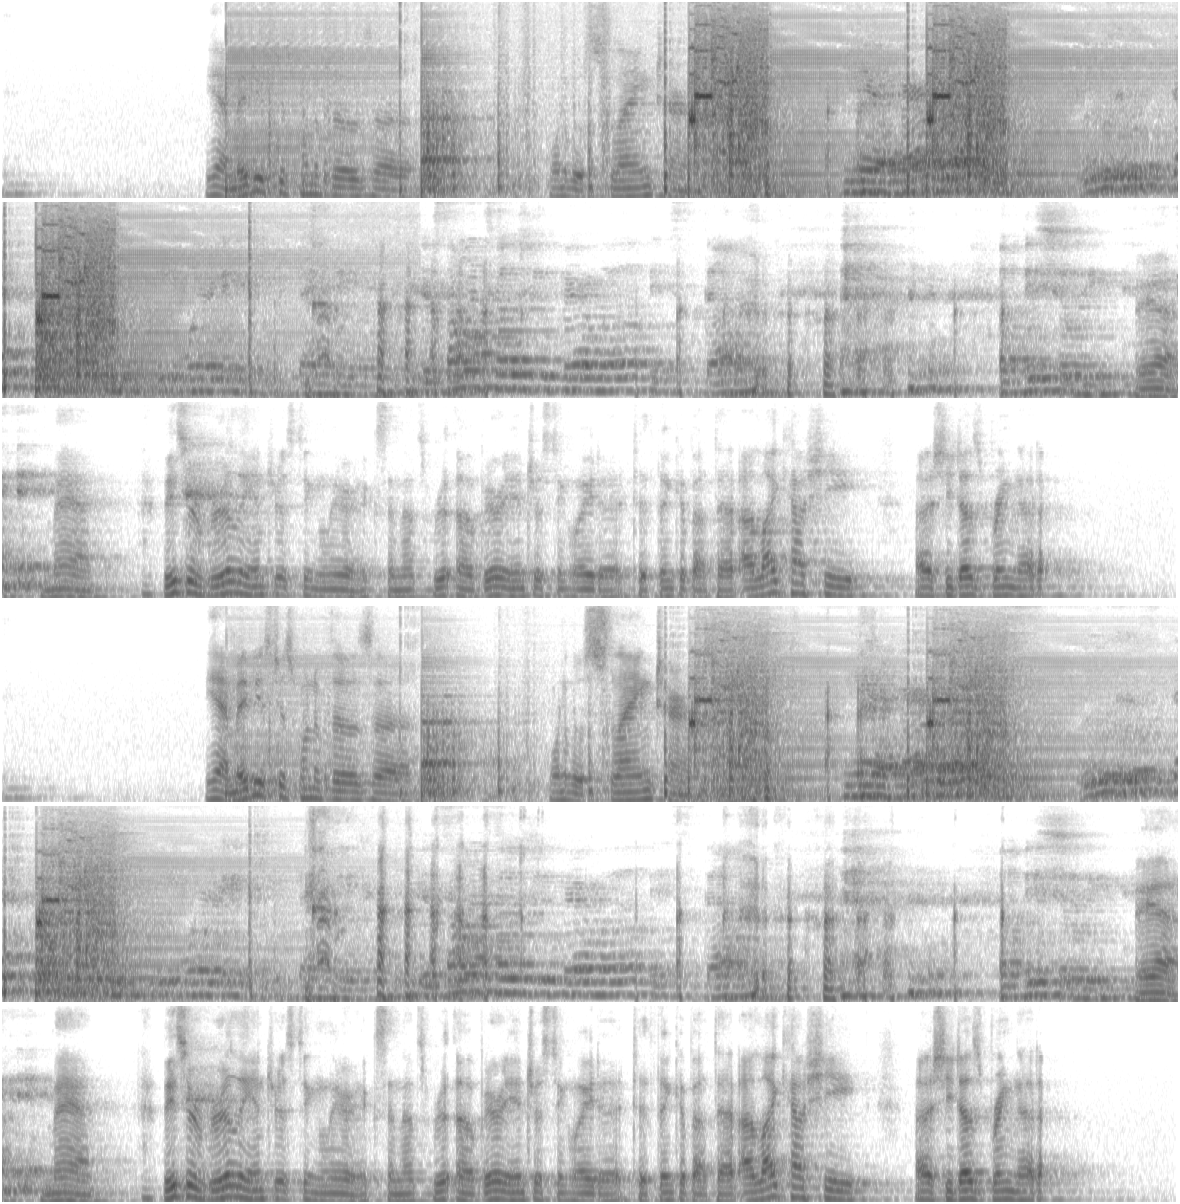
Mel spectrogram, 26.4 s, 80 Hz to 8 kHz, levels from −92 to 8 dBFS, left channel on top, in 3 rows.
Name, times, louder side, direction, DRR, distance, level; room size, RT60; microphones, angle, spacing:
voice 1, 1.5-3.1 3.6-5.8 6.2-6.7 11.1-12.3 14.2-15.5 17.3-18.4 18.7-24.1 24.5-25.5, right 3 dB, 50° right, 13 dB, 0.8 m, -37 dB
sound 1, 1.7-4.0 4.3-4.7 5.0-10.9 11.8-11.9, left 5 dB, 65° left, 1.2 m, -30 dB
voice 2, 6.3-7.6 8.1-13.8 14.1-14.5 15.1-17.3 17.6-17.9 19.0-19.3, equal, 30° left, -3 dB, 6.2 m, -38 dB
18.0 x 17.0 x 8.4 m, 1.1 s
head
